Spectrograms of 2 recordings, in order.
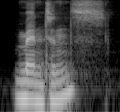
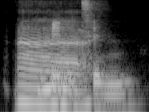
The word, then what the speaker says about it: Minton: The immortal talking cat, Minton's, right here. Minton. Not I said it right. Mintons. Minton. I said it right that time.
